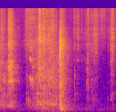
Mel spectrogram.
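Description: A spoon and a metal mesh strainer of rinsed quinoa clattering together at a kitchen counter: a few knocks and clinks, the loudest just over a second in.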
